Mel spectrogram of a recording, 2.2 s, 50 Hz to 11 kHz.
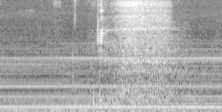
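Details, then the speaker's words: Three stall-type model railway point motors on a DC layout buzz and hum steadily while powered up; an isolator switch on the motor feed is planned. "This one is they are actually quite noisy when they're powered up. That's the buzzing you can hear. That's only from 3 point motors here."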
